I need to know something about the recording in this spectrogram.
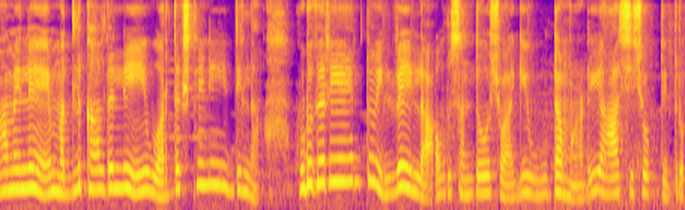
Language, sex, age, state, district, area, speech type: Kannada, female, 30-45, Karnataka, Koppal, rural, spontaneous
